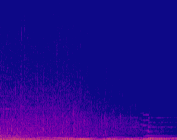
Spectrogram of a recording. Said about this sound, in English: Give the Lord a hand clap one more time. Come on, give Jesus a great big hand clap.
